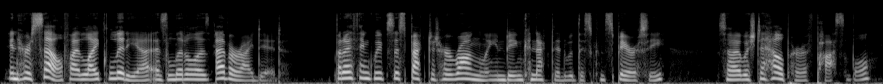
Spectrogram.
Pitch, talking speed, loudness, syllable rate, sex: 225 Hz, 225 wpm, -19 LUFS, 6.1 syllables/s, female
